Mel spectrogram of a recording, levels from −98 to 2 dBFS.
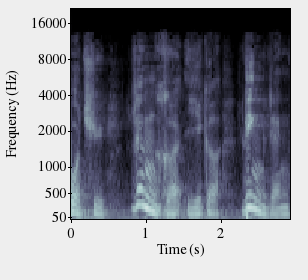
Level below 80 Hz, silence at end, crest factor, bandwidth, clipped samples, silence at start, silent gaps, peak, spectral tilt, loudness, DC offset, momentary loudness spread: -46 dBFS; 0 s; 18 dB; 13 kHz; under 0.1%; 0 s; none; -8 dBFS; -6.5 dB/octave; -25 LUFS; under 0.1%; 13 LU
